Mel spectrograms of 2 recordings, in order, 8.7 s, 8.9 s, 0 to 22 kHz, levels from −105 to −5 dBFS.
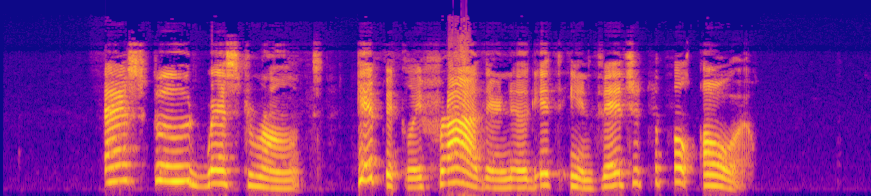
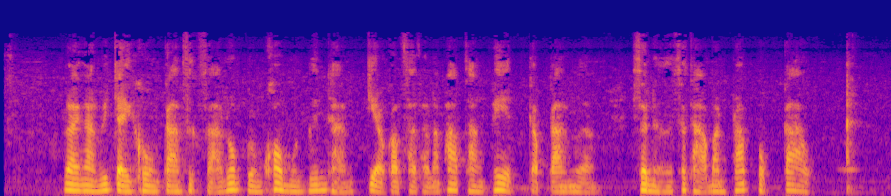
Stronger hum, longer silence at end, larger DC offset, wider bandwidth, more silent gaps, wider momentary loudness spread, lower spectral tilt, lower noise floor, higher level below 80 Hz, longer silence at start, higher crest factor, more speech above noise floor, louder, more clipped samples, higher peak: neither; first, 1.25 s vs 0.35 s; neither; first, 15 kHz vs 11 kHz; neither; about the same, 13 LU vs 11 LU; second, -2.5 dB/octave vs -7 dB/octave; first, -71 dBFS vs -55 dBFS; second, -62 dBFS vs -50 dBFS; first, 1.05 s vs 0.65 s; second, 16 dB vs 22 dB; first, 57 dB vs 31 dB; first, -14 LUFS vs -26 LUFS; neither; first, 0 dBFS vs -4 dBFS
